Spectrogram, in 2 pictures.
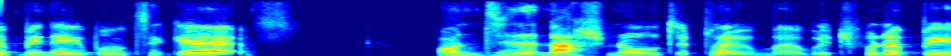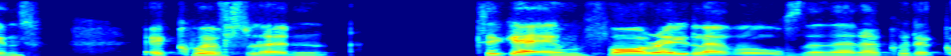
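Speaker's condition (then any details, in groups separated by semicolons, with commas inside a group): Cerebral palsy; all four limbs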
